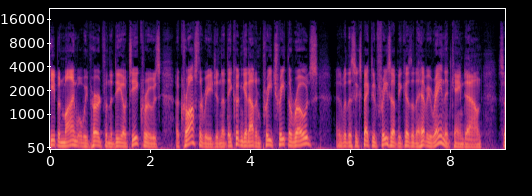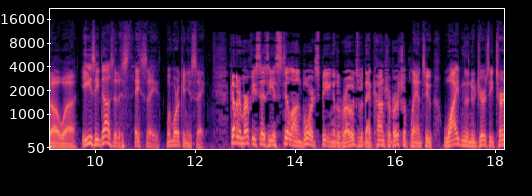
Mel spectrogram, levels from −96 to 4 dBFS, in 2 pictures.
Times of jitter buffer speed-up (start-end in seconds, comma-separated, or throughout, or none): none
